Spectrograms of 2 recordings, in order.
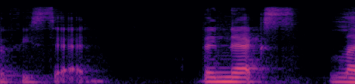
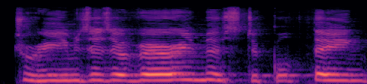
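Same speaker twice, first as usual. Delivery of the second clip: giant's voice; 7 dB louder than usual. Acted. The BFG explains dreams.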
